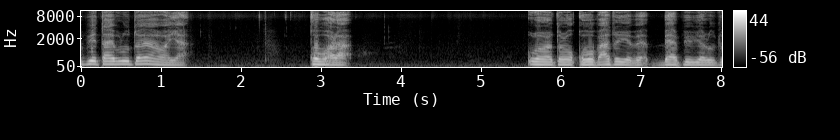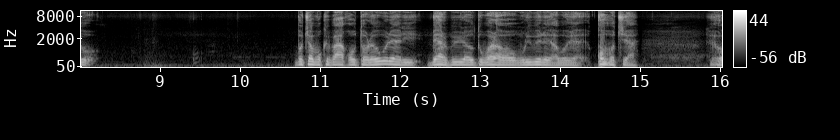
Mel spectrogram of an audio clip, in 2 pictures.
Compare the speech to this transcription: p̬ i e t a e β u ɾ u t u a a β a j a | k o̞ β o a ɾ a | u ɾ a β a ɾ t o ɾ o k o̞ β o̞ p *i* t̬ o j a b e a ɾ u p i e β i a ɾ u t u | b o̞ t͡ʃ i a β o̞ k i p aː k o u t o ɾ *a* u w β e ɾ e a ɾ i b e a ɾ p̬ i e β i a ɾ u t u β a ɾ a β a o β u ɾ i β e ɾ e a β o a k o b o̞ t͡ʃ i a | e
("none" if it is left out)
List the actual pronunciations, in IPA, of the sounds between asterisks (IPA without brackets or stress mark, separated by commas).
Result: a, e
